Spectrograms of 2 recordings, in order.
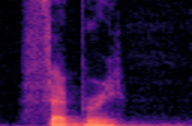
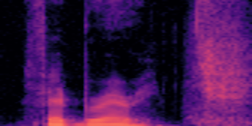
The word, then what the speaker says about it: February: But yeah, February. If you want to sound like my wife, February.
